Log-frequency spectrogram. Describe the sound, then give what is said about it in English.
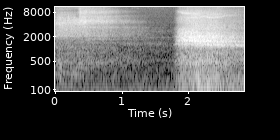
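A person takes one quick, deep breath, a soft, airy rush of inhalation that swells briefly, faint against quiet background hiss. “I'm just going to take one quick deep breath to kind of center my mind”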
